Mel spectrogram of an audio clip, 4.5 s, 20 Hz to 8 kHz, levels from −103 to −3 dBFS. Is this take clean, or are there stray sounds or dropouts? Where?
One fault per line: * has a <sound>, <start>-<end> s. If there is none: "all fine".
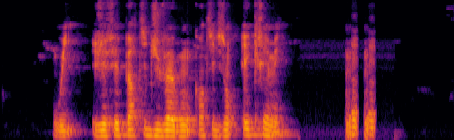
* has a laugh, 3.5-3.8 s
